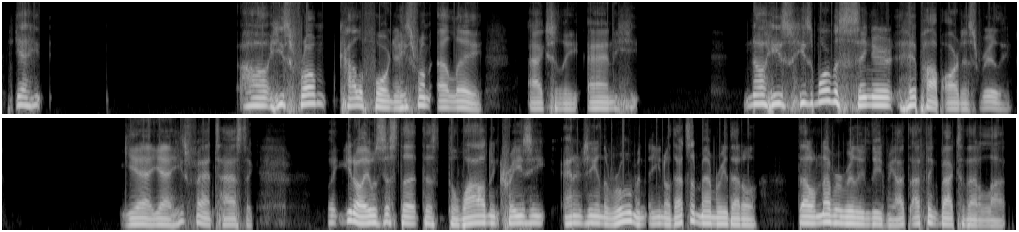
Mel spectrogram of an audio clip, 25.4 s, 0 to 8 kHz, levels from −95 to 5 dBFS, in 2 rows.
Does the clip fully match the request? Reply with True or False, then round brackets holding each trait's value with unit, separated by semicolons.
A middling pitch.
False (125 Hz)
